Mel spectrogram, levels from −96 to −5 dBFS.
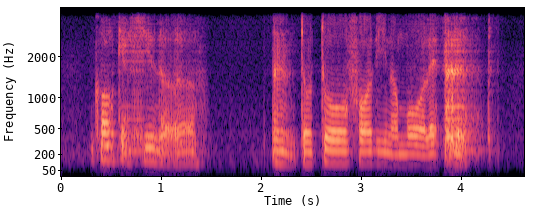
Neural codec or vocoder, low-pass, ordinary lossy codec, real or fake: codec, 16 kHz, 0.4 kbps, LongCat-Audio-Codec; 3.6 kHz; none; fake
